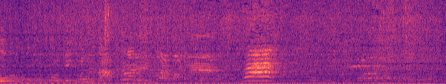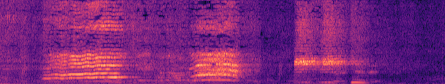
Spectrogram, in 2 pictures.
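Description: A woman calls out in long, wavering tones nearby.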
